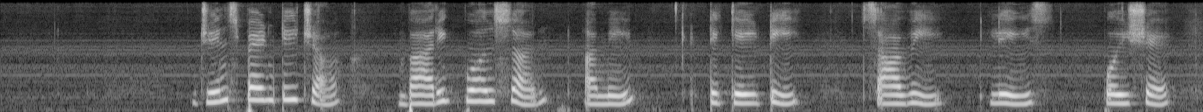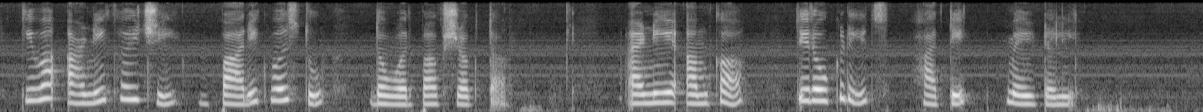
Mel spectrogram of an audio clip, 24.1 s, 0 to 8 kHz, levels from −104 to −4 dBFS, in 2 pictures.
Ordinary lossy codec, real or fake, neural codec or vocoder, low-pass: none; fake; vocoder, 44.1 kHz, 128 mel bands, Pupu-Vocoder; 7.2 kHz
